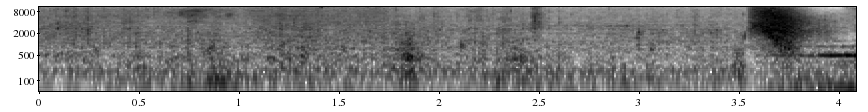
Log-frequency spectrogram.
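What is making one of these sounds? Water splashes against the hulls of racing catamarans.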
